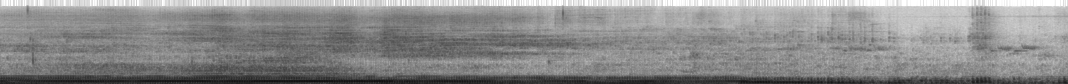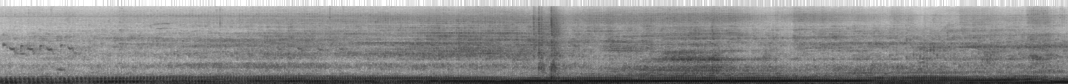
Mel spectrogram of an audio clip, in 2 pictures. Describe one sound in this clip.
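A small motor hums steadily, rising and falling outdoors.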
